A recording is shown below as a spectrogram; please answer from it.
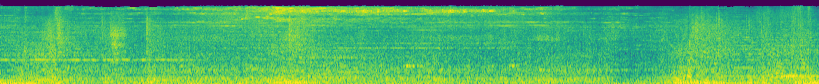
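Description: Drama soundtrack: background music mixed with a steady rushing, hissing layer of sound effects, with a low rumble swelling near the end.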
